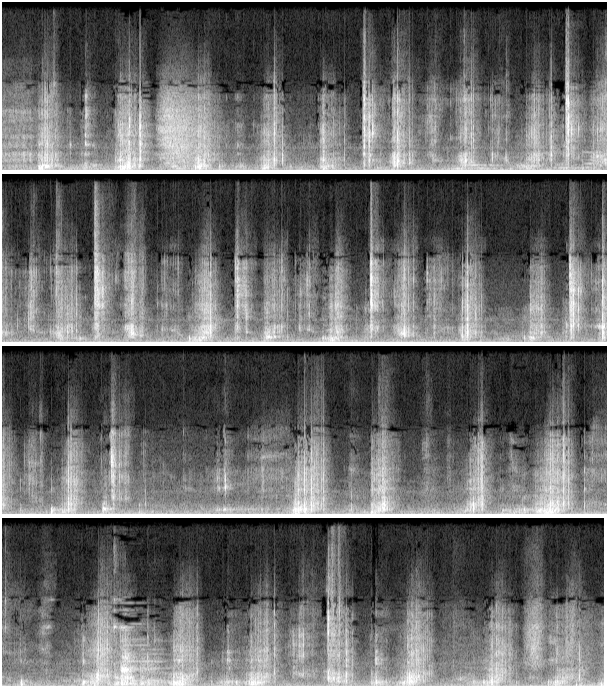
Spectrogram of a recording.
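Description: Close-miked chewing of crispy oil-fried perilla seeds, chili and pumpkin seeds: rapid, dense crunching throughout. It thins briefly around ten seconds in as a new mouthful goes in, then picks up again.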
